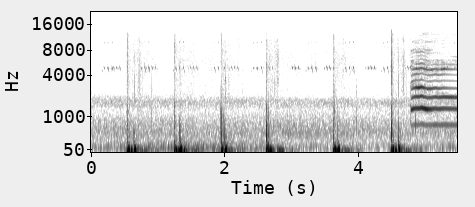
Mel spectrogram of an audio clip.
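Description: In the video game Mayonaka 10 Chome, a cat meows briefly among six evenly spaced thuds, then a steady electronic tone rises at the end.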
